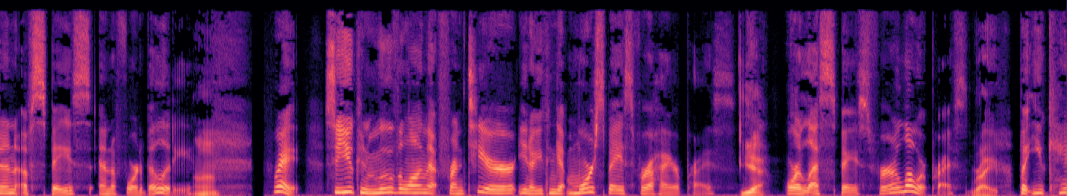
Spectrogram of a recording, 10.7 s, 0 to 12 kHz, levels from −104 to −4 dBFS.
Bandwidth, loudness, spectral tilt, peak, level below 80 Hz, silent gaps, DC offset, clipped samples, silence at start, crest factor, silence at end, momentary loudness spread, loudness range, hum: 12 kHz; -27 LUFS; -4.5 dB/octave; -8 dBFS; -50 dBFS; 2.56-2.63 s; under 0.1%; under 0.1%; 0 s; 20 dB; 0 s; 10 LU; 3 LU; none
